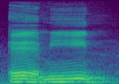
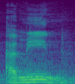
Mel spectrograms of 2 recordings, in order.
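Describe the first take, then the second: First: The first vowel leans from a toward e. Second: The first vowel a is kept short. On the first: "dengan imalah" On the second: "a baca pendek"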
